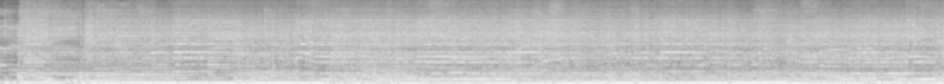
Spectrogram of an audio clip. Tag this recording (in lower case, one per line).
musical instrument
music
guitar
